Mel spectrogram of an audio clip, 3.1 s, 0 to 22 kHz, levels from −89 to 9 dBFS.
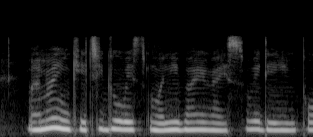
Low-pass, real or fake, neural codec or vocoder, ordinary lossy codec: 7.2 kHz; fake; codec, 16 kHz, 4 kbps, FunCodec, trained on LibriTTS, 50 frames a second; none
